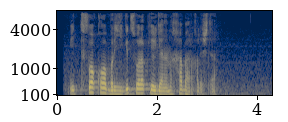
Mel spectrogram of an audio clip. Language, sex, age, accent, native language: Uzbek, male, 19-29, Toshkent viloyati, Uzbek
